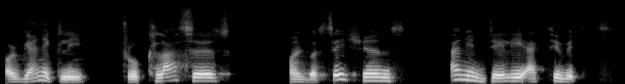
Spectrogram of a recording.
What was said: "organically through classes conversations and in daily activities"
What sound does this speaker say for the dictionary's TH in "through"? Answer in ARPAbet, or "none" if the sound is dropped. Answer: T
